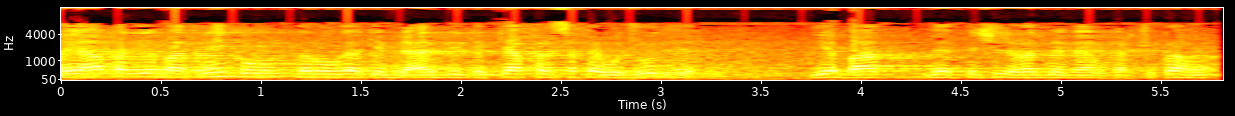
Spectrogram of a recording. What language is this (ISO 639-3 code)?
hin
